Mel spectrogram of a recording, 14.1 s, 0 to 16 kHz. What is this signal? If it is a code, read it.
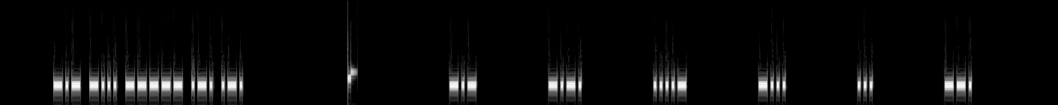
Morse code, heard as a keyed tone, about 32 wpm, spaced as for 12 wpm, 700 Hz. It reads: KB0RR KC4BSG
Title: USA Call Signs - 8x Character Spacing - 30wpm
